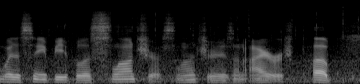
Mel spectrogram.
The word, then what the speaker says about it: Sláinte: So if you ever go to Sláinte, it really is an Irish pub. I believe it's slánteirishpub.ca is the website. Sláinte, by the way, is Gaelic for cheers, and it's spelled S-L-A-I-N-T-E, but pronounced Sláinte.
